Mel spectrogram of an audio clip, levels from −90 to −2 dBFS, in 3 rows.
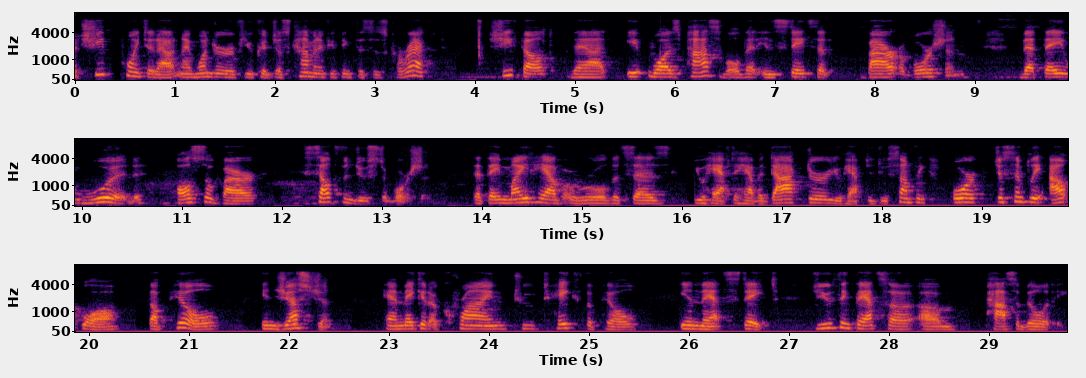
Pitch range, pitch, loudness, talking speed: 145-185 Hz, 160 Hz, -31 LUFS, 165 wpm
